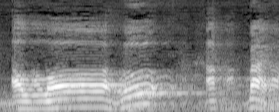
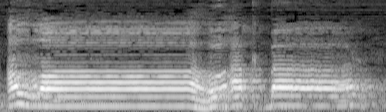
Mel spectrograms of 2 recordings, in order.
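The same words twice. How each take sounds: First: The final syllable bar is cut short. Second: The final syllable bar is drawn out long. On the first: It sounds healthy and sound. The speaker calls it right. "Barnya pendek ya" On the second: It sounds like someone who is heartbroken. The speaker calls it wrong. "Lagi sakit hati yang barnya panjang"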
